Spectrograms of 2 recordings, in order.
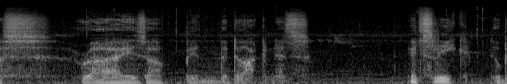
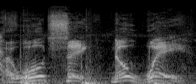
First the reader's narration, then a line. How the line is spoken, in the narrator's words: I growl as I feel my cheeks flush miserably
